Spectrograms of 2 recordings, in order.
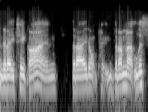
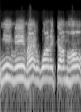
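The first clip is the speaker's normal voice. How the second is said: put-on slow, pitched-up, spoiled-kid bratty whine; 9 semitones higher than usual. Retelling how he acted like a brat: imitating a bratty whine. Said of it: "I could see him being a brat".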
